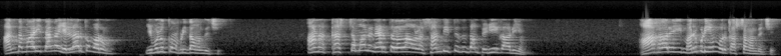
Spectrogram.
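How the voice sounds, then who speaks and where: A man's voice: very high-pitched, normal speed, pauses often. A man preaching a sermon, telling a story with feeling and acting out the prayers and the replies of God. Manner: animated storytelling, acting out prayers and God's words. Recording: dull lo-fi recording.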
